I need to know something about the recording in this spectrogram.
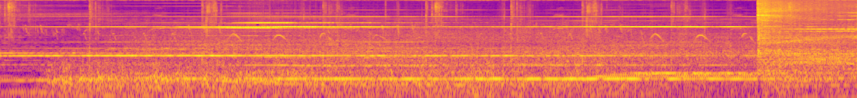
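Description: Dramatic background score of held drone tones over a dense low rumble, with a sudden louder swell about a second before the end.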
